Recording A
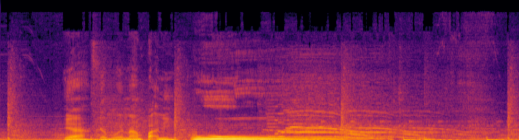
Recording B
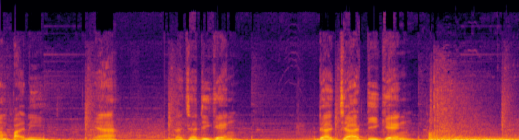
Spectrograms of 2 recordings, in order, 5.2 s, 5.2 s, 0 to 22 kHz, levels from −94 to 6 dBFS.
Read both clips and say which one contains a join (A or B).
B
